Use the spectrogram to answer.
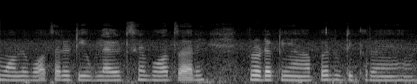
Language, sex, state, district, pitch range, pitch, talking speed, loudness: Hindi, female, Uttar Pradesh, Etah, 190-205 Hz, 195 Hz, 215 wpm, -26 LUFS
